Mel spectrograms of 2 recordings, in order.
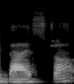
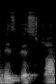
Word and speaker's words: Dijkstra: डायस्ट्रा algorithm इसको डायस्ट्रा algorithm भी बोलते हैं या फिर डिस्कस्ट्रा एल्गोरिदम भी बोलते हैं। ठीक है? प्रोनाउंसिएशन बहुत डिफरेंट है। आपको जो कंफर्टेबल लगे आप बोल लीजिए। ठीक है? कोई ऐतराज नहीं है। कोई डायस्ट्रा बोलता, कोई डिगस्ट्रा बोलता। दोनों भी करेक्ट प्रोनाउंसिएशन है।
